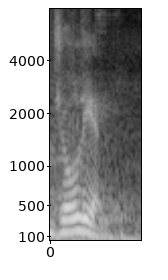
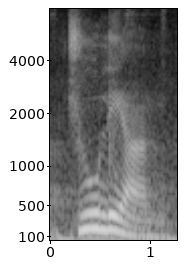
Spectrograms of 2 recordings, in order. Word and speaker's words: Jolion: electric vehicle have all Julian is not jolian it is pronounced Julian it is it means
